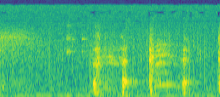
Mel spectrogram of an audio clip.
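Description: A man coughing about four times in quick succession, starting about a second in.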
